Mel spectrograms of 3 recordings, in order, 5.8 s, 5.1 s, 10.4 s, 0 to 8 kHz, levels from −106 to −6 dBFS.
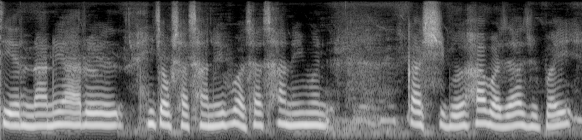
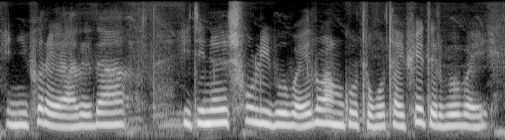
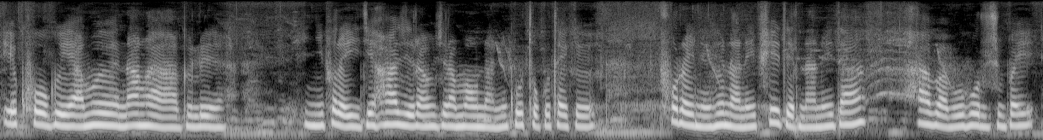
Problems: none marked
